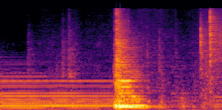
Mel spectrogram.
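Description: An acoustic guitar is strummed briefly.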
